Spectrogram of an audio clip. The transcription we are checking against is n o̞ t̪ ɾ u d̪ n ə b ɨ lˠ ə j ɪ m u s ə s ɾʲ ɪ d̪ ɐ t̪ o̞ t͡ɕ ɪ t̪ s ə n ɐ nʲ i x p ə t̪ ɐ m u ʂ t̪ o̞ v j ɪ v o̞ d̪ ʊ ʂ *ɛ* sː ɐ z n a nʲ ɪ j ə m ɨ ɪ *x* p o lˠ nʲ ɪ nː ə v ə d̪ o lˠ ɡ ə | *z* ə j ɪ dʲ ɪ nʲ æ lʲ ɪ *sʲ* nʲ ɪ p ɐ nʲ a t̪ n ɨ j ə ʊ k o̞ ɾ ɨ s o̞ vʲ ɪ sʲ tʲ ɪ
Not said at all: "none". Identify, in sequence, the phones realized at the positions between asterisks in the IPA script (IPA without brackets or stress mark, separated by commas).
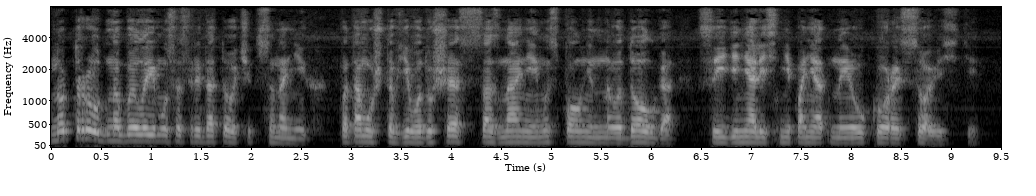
ɛ, s, s, sʲ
